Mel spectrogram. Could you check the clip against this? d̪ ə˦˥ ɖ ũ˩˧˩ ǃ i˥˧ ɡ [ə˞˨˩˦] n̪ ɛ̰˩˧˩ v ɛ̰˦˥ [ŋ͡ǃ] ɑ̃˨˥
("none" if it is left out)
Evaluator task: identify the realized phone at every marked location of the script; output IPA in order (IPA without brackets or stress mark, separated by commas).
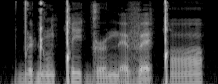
ə˞˨˩˦, ǃ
